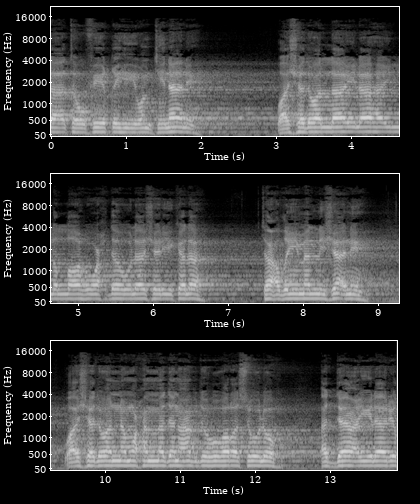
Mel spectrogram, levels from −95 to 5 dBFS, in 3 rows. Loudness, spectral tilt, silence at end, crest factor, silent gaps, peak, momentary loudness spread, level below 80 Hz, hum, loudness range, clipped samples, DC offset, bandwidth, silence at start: -18 LUFS; -6.5 dB/octave; 0 s; 14 dB; none; -4 dBFS; 17 LU; -52 dBFS; none; 3 LU; under 0.1%; under 0.1%; 13 kHz; 0 s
